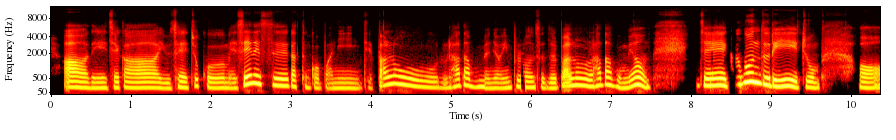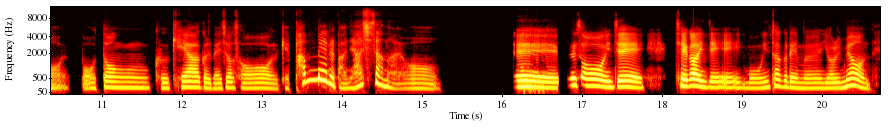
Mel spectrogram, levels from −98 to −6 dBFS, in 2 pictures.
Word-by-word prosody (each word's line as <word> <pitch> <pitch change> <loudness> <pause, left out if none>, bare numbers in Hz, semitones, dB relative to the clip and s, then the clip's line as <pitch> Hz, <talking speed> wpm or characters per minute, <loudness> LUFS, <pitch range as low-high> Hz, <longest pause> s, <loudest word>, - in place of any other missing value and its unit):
아 185 -2 +1
네. 170 0 -5
제가 175 -1 -3
요새 160 +4 -5
조금 170 -4 -6
SNS 260 - +1
같은 205 -4 -7
거 165 -2 -10
많이 160 0 -9
이제 165 +1 -19
팔로우를 215 -11 -3
하다 240 +2 -3
보면요. 190 -6 -7
인플루언서들 180 -2 -7
팔로우를 235 +2 -1
하다 250 +2 -1
보면 205 +3 -1 0.6
이제 240 0 +3
그분들이 255 - +5
좀 180 -3 -4 0.5
어 175 -2 -4 0.3
뭐 - - -6
어떤 175 -1 -3
그 165 0 -6
계약을 185 -4 0
맺어서 160 0 -4
이렇게 150 +2 -13
판매를 405 - +5
많이 165 -1 -8
하시잖아요. 155 - -4 1.0
예, 185 -4 +6
그래서 230 -3 +5
이제 190 -2 +4 0.4
제가 230 -1 +8
이제 180 -2 0
뭐 165 0 -5
인스타그램을 170 -5 -3
열면 175 +5 +1
185 Hz, 265 characters per minute, -25 LUFS, 165-225 Hz, 1.0 s, 제가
